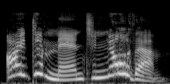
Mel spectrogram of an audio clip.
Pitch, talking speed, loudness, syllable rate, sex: 290 Hz, 175 wpm, -15 LUFS, 5.1 syllables/s, female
